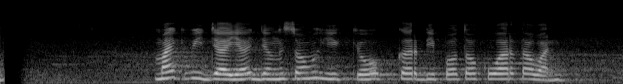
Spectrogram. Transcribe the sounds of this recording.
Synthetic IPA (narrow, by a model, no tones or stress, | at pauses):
maikwid͡ʒajad͡ʒɨŋsɔŋɦikjokɨrdipɔt̪ɔkuwart̪awan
